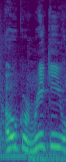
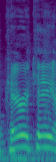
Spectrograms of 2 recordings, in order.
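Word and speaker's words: Okereke: 89 at middle linebackers Bobby oakariki or okara Kay I've heard it pronounced both ways right outside linebackers a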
